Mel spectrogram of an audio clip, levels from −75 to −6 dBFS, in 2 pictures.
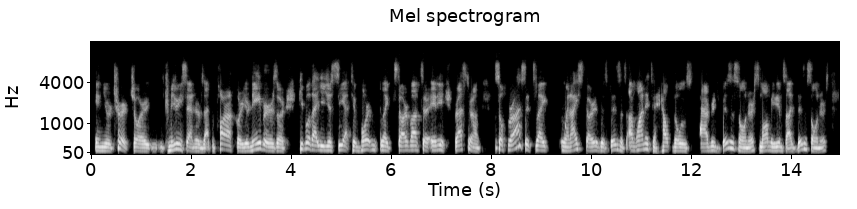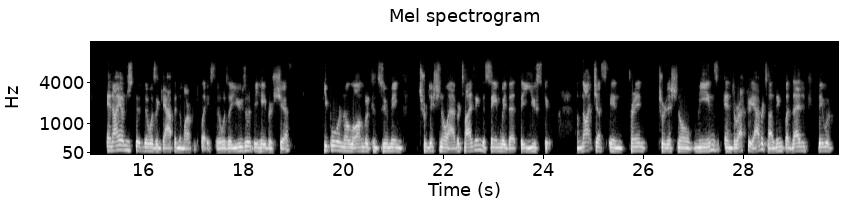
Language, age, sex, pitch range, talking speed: English, 30-49, male, 110-135 Hz, 185 wpm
